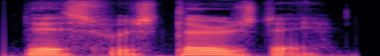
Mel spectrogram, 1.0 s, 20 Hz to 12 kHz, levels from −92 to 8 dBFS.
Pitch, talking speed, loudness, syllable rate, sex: 115 Hz, 190 wpm, -17 LUFS, 4.9 syllables/s, male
